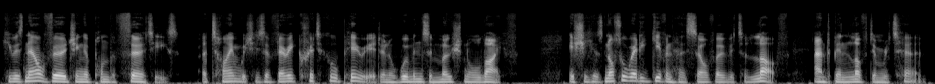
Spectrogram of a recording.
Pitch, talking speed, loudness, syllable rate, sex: 120 Hz, 220 wpm, -23 LUFS, 6.4 syllables/s, male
